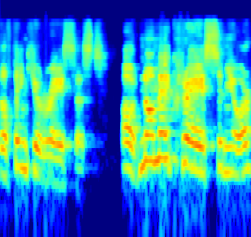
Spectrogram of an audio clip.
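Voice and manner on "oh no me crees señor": put-on high, loud Spanish in a thick Irish accent. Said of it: "speak Spanish in an Irish accent".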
